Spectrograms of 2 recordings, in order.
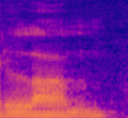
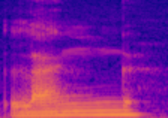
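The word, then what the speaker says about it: Lam: look at the root chakra it would be lum l-a-m this can also be spelled Lum l-u-m or Lang long which is l-a-n-g and the NG is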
